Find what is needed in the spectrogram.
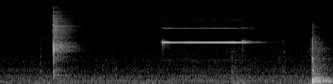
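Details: Philips HeartStart FRx automated external defibrillator in a training demonstration: a sharp click, a steady high electronic tone lasting about a second, then another click as the pad connector is plugged in; the AED alert tone.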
